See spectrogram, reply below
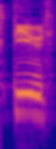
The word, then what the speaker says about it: Bude: No, it's Bude. It's B-U-D-E, so it's Bude. – It's like Bude, the cinema, yeah. – Yeah. What do they say? It's Bude like rude, which doesn't really make any sense.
